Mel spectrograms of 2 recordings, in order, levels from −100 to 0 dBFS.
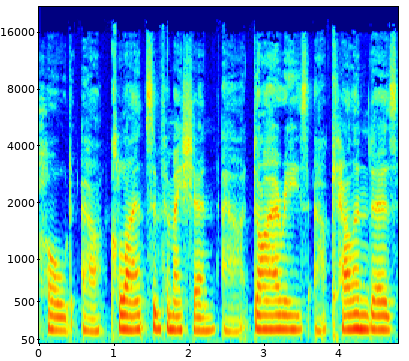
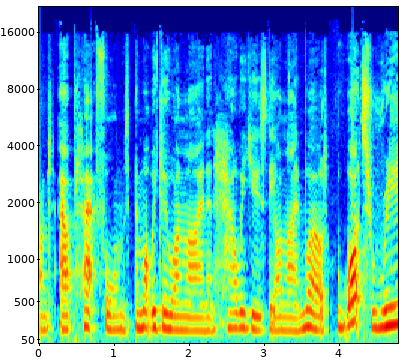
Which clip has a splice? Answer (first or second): second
